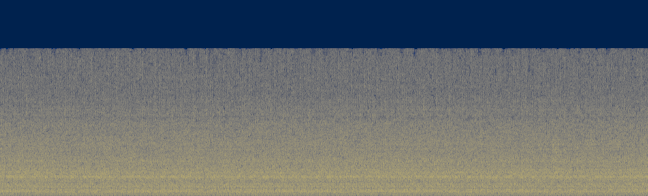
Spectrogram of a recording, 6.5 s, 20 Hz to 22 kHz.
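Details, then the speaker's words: Cold start of a 2010 Toyota Camry 3.5 V6 with 93,000 miles on Pennzoil Ultra 5W-30 synthetic and a Wix filter: even, quiet idle with a light, steady valvetrain and injector ticking hiss and no knocks, healthy while warming up. "This is going to be the cold start and running of a 2010 Toyota Camry V6 with 93,000 miles, running 5W-30 synthetic Pennzoil Ultra with a Wix Ultra filter, and we're going to see what it sounds like."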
